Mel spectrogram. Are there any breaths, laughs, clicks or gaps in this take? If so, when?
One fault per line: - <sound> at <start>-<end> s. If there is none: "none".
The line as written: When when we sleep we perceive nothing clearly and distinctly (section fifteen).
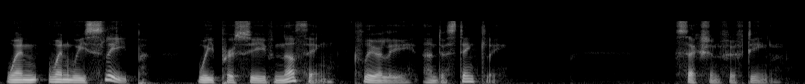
none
